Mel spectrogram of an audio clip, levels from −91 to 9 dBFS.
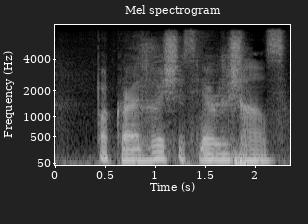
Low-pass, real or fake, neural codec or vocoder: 7.2 kHz; fake; codec, 16 kHz, 0.5 kbps, X-Codec, HuBERT features, trained on general audio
